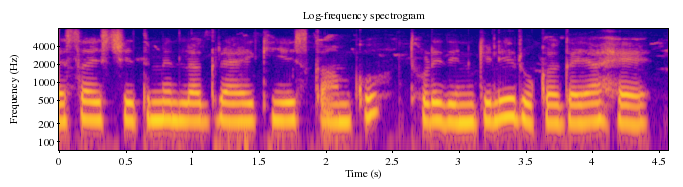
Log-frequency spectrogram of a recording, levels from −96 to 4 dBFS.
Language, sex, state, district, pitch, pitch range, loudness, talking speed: Hindi, female, Jharkhand, Deoghar, 225 Hz, 215-230 Hz, -13 LUFS, 250 wpm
